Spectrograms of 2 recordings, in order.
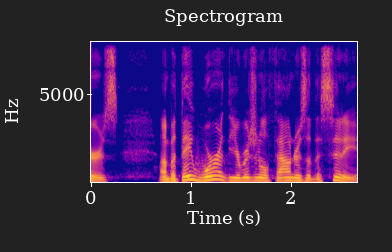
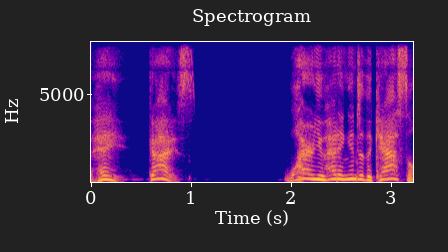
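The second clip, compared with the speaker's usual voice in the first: sneaky whisper, higher pitch; 6 semitones higher than usual. A game master voices a prince whispering into the players' ears: sneaky whisper. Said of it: "You hear a whisper in all four of your ears".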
